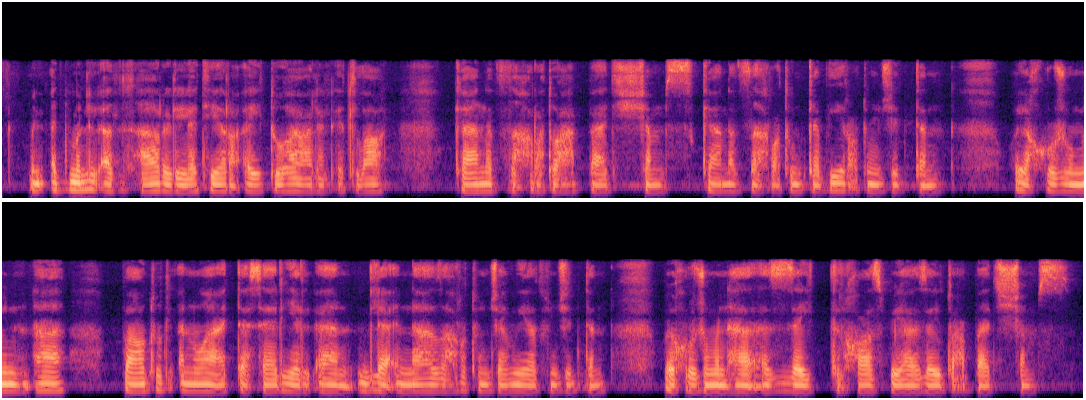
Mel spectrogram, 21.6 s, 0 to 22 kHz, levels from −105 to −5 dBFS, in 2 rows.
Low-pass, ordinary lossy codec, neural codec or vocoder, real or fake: 7.2 kHz; none; none; real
